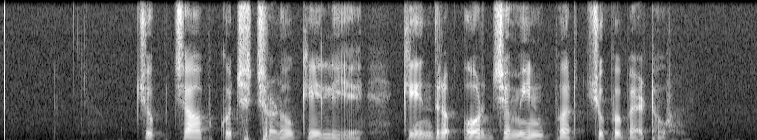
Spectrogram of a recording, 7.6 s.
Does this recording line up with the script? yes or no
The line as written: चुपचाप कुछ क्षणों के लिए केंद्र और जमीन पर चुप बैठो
yes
